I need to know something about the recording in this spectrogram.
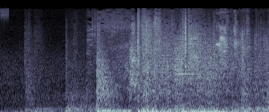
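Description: An explosion booms and roars loudly.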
